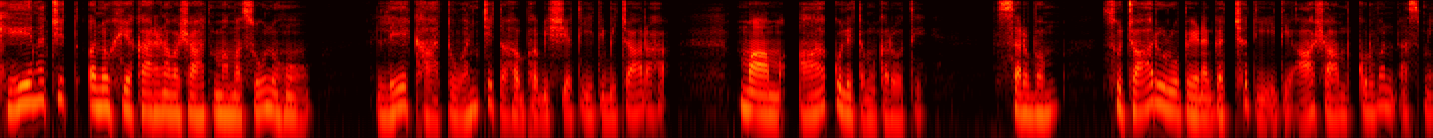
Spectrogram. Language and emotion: Sanskrit, fearful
